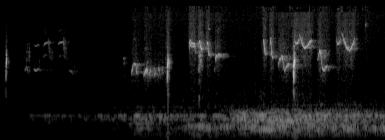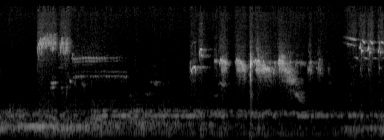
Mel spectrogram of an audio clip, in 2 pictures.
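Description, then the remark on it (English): Colorful small birds, flying overhead and landing on the ground nearby, chirp and tweet in quick, overlapping bursts of high, bright calls over a steady low hum of background noise, with no one speaking. “Colorful small birds fly overhead and land on the ground nearby.”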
